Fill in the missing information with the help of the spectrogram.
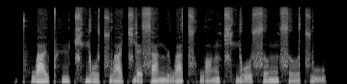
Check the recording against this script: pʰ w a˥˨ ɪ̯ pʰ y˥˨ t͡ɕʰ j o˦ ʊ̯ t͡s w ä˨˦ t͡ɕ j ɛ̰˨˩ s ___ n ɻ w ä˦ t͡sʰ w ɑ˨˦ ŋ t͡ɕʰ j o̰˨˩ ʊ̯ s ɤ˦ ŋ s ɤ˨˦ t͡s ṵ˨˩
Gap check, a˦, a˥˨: a˥˨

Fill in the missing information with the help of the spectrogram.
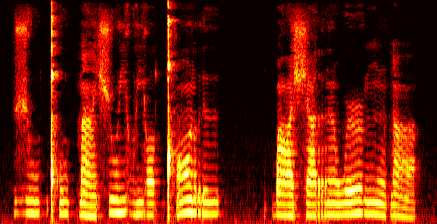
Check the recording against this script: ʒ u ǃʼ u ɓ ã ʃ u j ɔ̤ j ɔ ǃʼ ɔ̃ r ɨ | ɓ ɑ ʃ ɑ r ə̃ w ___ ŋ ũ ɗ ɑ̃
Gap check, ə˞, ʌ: ə˞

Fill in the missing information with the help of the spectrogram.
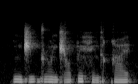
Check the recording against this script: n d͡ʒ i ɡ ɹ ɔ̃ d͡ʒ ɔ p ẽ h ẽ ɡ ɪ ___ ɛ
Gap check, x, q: q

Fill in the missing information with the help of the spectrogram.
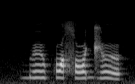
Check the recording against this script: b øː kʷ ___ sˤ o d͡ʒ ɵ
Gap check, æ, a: a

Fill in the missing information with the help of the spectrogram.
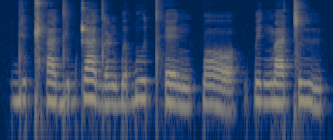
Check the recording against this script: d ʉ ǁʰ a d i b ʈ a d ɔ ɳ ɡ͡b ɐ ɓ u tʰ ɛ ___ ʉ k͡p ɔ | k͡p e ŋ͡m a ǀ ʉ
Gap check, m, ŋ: ŋ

